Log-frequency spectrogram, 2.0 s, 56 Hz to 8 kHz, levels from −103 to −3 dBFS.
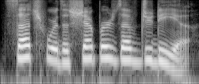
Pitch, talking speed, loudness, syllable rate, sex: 225 Hz, 180 wpm, -17 LUFS, 4.9 syllables/s, female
